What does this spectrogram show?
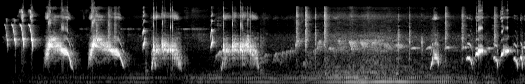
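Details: Raspy, loud shama phrases open the recording in quick succession, then a lull filled with low rumbling background noise, then brisk, varied whistles and chirps from the white-rumped shama.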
